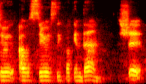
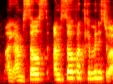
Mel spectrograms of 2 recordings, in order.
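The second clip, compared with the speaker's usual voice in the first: louder and higher, really worked up; fired-up rant; 5 semitones higher, 8 dB louder than usual. Real, not acted. Telling viewers how committed she was, loud and fired up. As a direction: burst out proud and fired up. Ranting about own commitment.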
